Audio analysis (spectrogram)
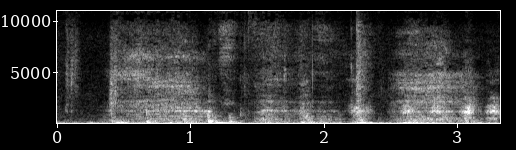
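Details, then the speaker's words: Homelite Super XL Auto chainsaw, crankshaft spun by hand with the clutch off: loud, gritty, uneven rumble in surges though the bearing has no play; pitted, rough crankshaft main bearing to be replaced. "it makes a racket. Can you hear it? Super loud. When it's running, it really makes a noise."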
